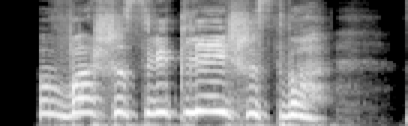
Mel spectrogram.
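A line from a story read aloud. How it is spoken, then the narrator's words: Shout at full strength. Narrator (Russian): закричала изо всех сил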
